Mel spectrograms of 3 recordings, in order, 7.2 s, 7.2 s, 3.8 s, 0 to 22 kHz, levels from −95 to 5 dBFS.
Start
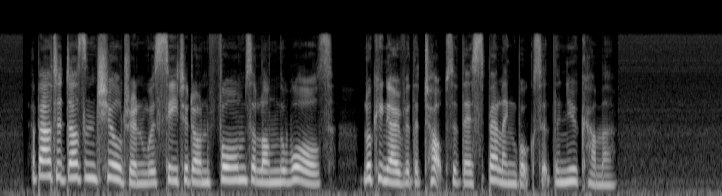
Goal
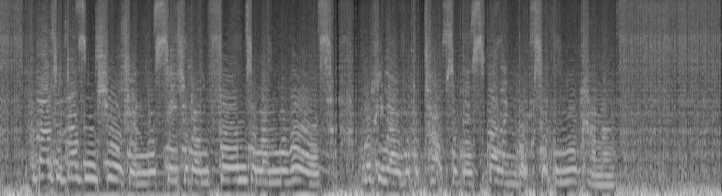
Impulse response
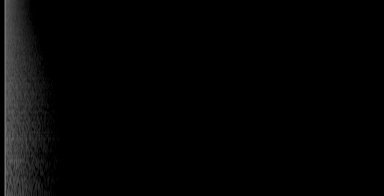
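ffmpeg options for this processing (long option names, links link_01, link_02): -filter_complex "[0:a]aeval=exprs='val(0)+0.5*0.0631*sgn(val(0))':channel_layout=same,aecho=1:1:2.6:0.82,asplit=2[link_01][link_02];[link_02]acrusher=bits=5:dc=4:mix=0:aa=0.000001,volume=-10dB[link_03];[link_01][link_03]amix=inputs=2:normalize=0,aeval=exprs='(tanh(17.8*val(0)+0.3)-tanh(0.3))/17.8':channel_layout=same,acrusher=bits=4:mode=log:mix=0:aa=0.000001,asplit=2[link_04][link_05];[link_05]asetrate=88200,aresample=44100,atempo=0.5,volume=-3dB[link_06];[link_04][link_06]amix=inputs=2:normalize=0,aecho=1:1:203:0.15,volume=1.5dB"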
